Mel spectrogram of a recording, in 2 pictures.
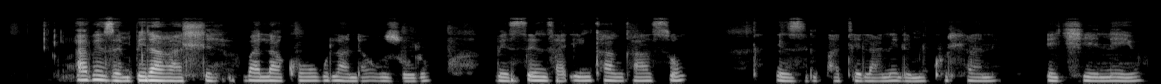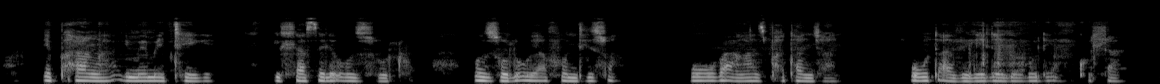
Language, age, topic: North Ndebele, 36-49, health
